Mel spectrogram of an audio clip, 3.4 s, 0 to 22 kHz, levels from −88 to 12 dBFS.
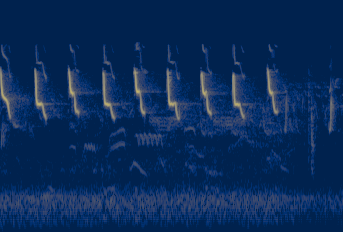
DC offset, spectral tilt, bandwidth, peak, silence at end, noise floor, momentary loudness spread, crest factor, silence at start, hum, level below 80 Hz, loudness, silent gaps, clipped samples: under 0.1%; 6.5 dB/octave; 11.5 kHz; -6 dBFS; 0.65 s; -60 dBFS; 5 LU; 16 dB; 0 s; none; under -90 dBFS; -19 LUFS; none; under 0.1%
